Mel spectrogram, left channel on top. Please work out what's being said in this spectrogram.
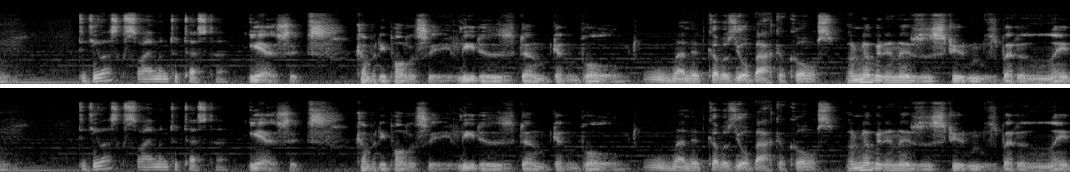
Did you ask Simon to test her? Yes, it's company policy. Leaders don't get involved. And it covers your back, of course. Well, nobody knows the students better than they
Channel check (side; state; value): right; quieter; 4.6 dB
